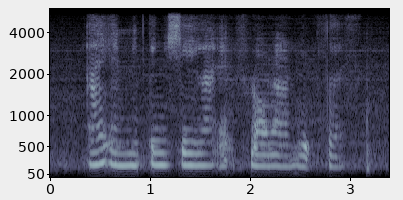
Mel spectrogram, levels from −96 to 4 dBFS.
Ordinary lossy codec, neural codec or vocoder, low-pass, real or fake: none; codec, 44.1 kHz, 2.6 kbps, SNAC; 5.4 kHz; fake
